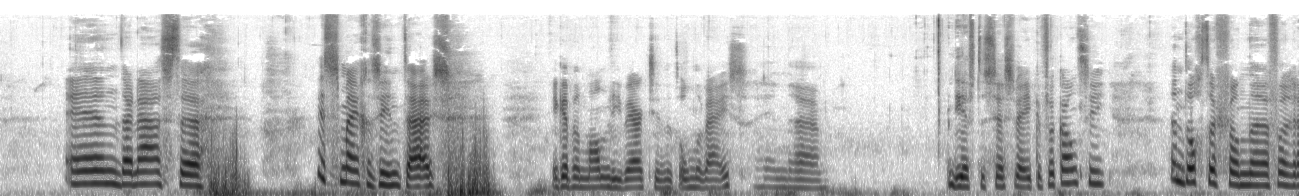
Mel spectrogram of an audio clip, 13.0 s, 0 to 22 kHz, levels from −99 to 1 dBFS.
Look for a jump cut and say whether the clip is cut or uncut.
uncut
